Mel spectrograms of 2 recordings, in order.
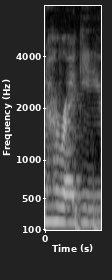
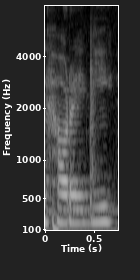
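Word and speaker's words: Jauregui: know like you know her name is Lauren her eggy but I've been watching interviews of her lately and she's been saying Lauren how tidy which is obviously the way to pronounce her last name so I'm just trying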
